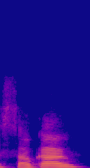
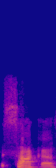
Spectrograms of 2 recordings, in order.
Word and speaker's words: Sokka: Scott, can I just give to give a quick shout out to Sooka. I always forget how to actually say his name, because he has no powers. Yes. Sokka is awesome. And Sokka, sorry, yeah.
